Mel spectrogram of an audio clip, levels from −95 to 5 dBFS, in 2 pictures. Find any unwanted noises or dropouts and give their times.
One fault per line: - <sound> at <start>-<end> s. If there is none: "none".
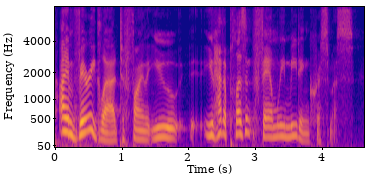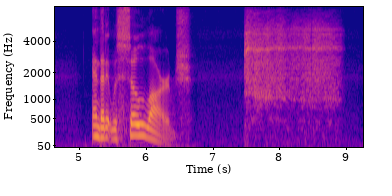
- sigh at 7.5-9.0 s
